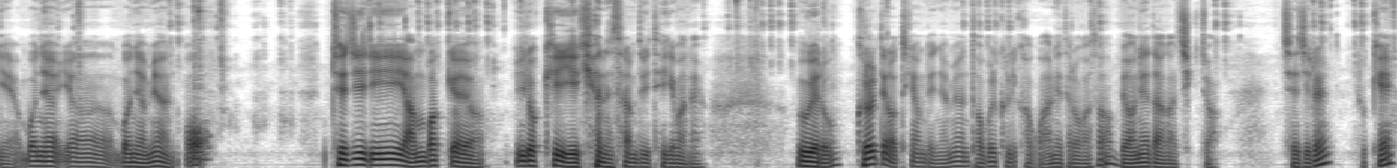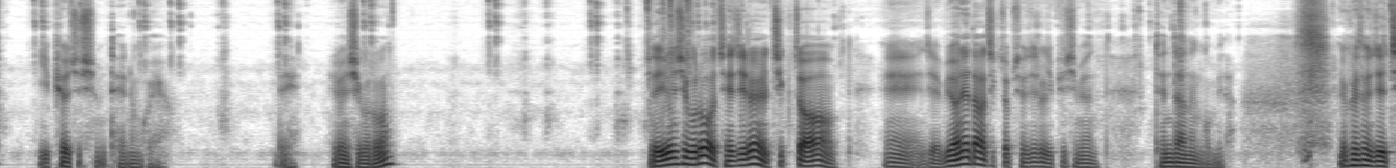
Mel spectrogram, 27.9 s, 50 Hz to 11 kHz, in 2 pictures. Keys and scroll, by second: 7.3 space, 20.6 space.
